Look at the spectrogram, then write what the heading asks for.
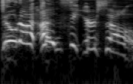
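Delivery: high, slow, spaced-out bellowing yell. Retelling a book scene where he yells at her: imitating someone yelling. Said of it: "He's yelling at her".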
